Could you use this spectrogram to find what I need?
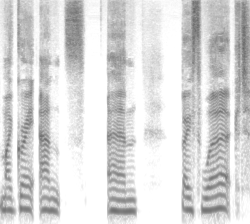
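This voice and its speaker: A woman with a slight northeast English accent has a dark, mellow tone. The recording is very clean and dry, close with no echo, with a silent background. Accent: slight northeast English twang. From Newcastle, northeast England. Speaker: conference speaker. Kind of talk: casual interview chat.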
